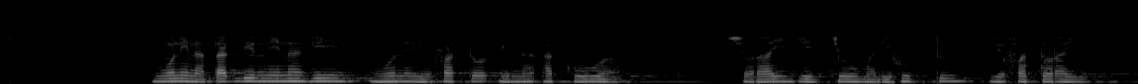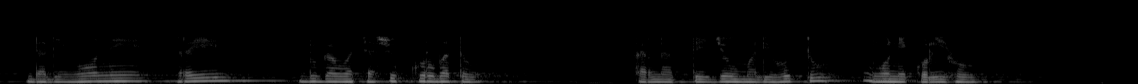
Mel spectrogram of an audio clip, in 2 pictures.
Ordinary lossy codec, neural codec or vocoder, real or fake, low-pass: Opus, 64 kbps; codec, 16 kHz, 6 kbps, DAC; fake; 3.6 kHz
